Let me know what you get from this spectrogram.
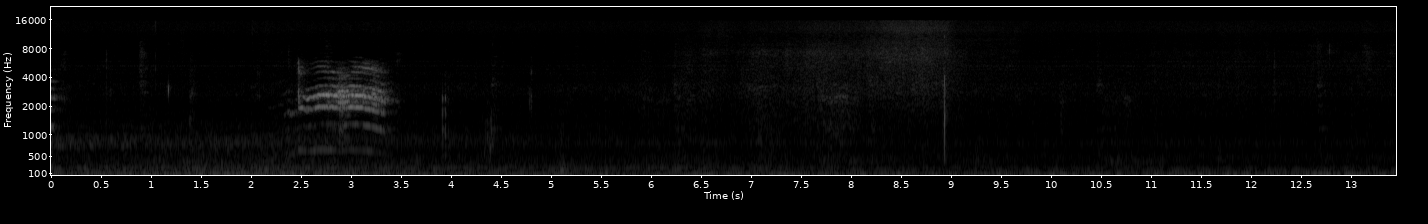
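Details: House cat demanding to be petted gives one clear, drawn-out meow that rises and then falls, lasting under a second. Soft indoor hum and faint rustles fill the long quiet afterwards.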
